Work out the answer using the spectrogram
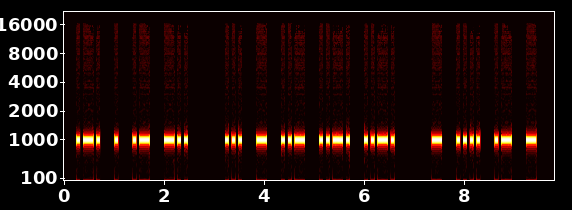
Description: Morse code, heard as a keyed tone, about 18 wpm, spaced as for 15 wpm, 1000 Hz. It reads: READ STUFF THAT
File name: qotdfiles / 15wpm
